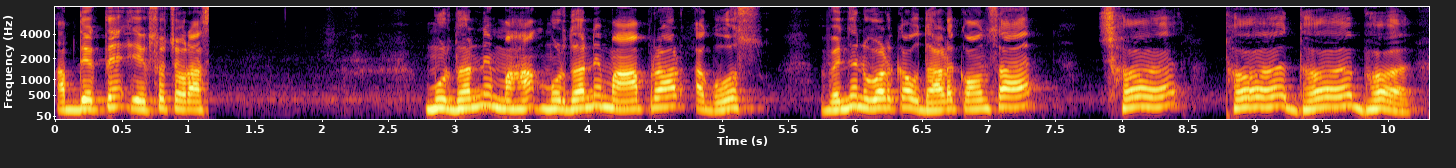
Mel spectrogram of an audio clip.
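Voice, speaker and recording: In this exam practice lecture, a woman teacher speaks at a medium pitch, unhurriedly and with long pauses. She reads out multiple-choice questions with their options, then confirms every answer with a short "ठीक है" check.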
